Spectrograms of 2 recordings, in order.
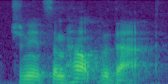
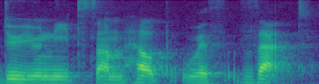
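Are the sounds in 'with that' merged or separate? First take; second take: merged; separate. First: The th and z merge into one sound. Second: The th and z are said as separate sounds. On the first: "it sounds like just one sound" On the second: "It's quite different from"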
